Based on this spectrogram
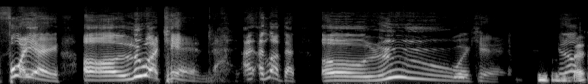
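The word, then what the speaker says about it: Oluokun: Oluwakin.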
